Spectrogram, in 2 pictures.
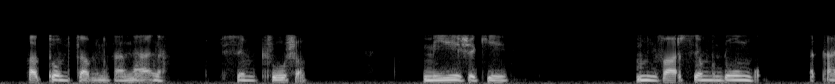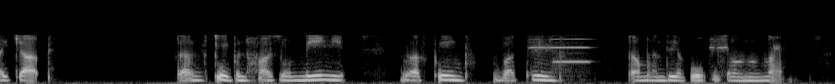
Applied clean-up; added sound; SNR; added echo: neural diffusion model UNIVERSE++.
